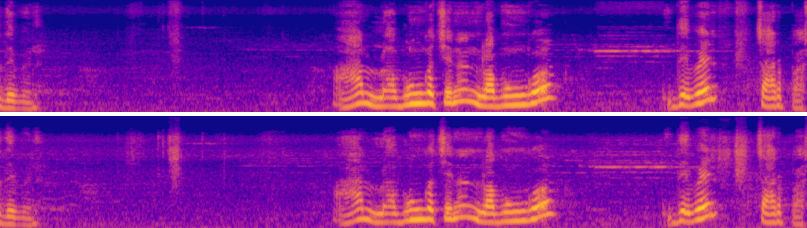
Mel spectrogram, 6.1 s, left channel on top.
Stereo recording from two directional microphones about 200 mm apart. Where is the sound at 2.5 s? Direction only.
25° left (ahead or behind).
